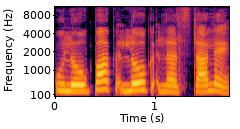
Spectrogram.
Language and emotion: Goan Konkani, neutral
